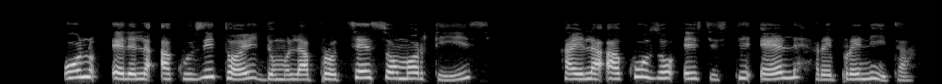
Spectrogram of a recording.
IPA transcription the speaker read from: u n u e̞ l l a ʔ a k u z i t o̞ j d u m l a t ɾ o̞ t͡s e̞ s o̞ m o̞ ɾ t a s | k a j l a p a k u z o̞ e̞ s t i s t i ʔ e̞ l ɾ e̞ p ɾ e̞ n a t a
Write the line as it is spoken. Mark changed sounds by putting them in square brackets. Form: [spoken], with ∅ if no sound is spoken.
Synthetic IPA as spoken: u n u e̞ l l a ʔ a k u z i t o̞ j d u m l a [p] ɾ o̞ t͡s e̞ s o̞ m o̞ ɾ t [i] s | k a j l a [ʔ] a k u z o̞ e̞ s t i s t i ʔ e̞ l ɾ e̞ p ɾ e̞ n [i] t a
